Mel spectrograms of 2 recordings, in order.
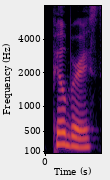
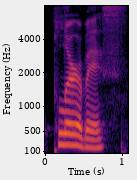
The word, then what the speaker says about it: Pluribus: Pilibus. Pluribus.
